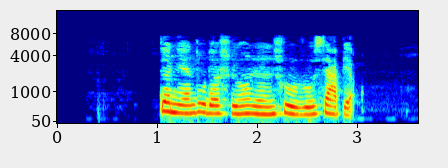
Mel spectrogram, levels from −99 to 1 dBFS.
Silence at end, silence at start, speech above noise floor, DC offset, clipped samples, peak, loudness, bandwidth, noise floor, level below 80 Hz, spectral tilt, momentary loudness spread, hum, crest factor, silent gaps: 0.65 s; 1.05 s; 55 dB; under 0.1%; under 0.1%; -4 dBFS; -18 LUFS; 7.6 kHz; -72 dBFS; -64 dBFS; -7 dB/octave; 4 LU; none; 16 dB; none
